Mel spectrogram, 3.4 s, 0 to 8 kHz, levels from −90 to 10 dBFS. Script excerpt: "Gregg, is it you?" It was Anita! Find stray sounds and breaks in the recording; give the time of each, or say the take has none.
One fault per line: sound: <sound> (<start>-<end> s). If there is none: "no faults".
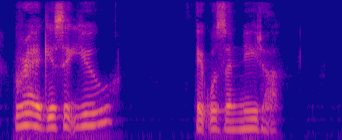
no faults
